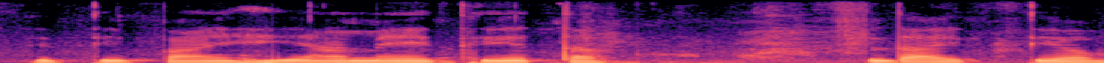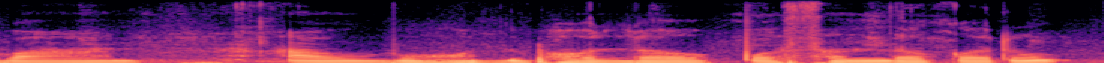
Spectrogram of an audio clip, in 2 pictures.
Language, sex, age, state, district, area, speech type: Odia, female, 18-30, Odisha, Nuapada, urban, spontaneous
